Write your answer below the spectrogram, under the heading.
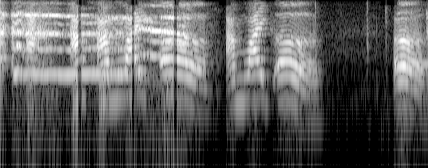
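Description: A rooster crows loudly in long, drawn-out calls, followed by shorter warbling crows, with a brief pause before another crow begins.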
